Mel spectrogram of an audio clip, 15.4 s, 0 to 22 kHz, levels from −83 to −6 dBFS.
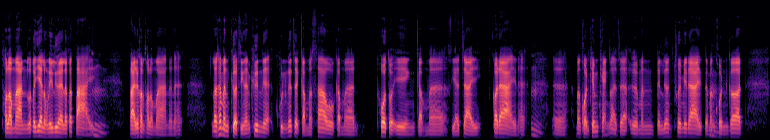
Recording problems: thin; very; fading below 300 Hz

